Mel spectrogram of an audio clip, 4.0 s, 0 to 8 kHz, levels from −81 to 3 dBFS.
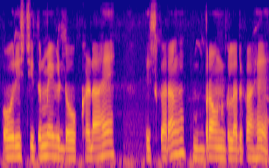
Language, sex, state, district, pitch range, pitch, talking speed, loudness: Hindi, male, Uttar Pradesh, Saharanpur, 130-145 Hz, 135 Hz, 205 wpm, -17 LUFS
